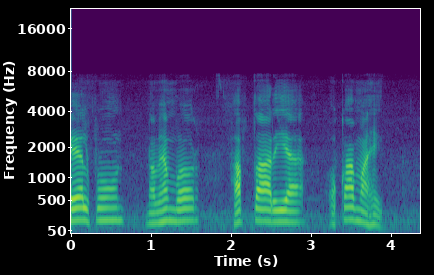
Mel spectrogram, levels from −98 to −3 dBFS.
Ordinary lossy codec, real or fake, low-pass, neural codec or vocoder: none; real; none; none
